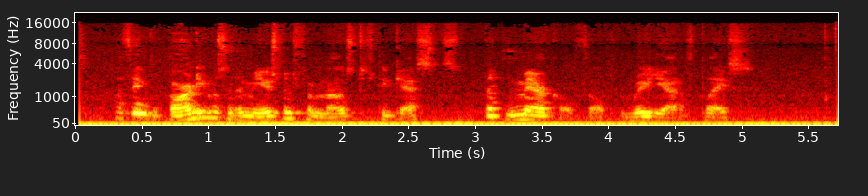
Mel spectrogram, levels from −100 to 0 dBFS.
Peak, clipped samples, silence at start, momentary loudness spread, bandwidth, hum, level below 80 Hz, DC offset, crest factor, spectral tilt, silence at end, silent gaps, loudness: -8 dBFS; under 0.1%; 0.05 s; 20 LU; 14.5 kHz; none; -34 dBFS; under 0.1%; 16 dB; -6.5 dB/octave; 0 s; none; -27 LUFS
